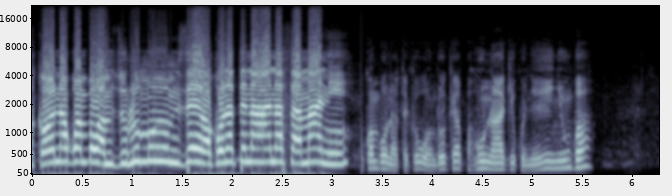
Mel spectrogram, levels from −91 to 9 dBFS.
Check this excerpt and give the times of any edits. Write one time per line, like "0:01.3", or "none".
0:03.4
